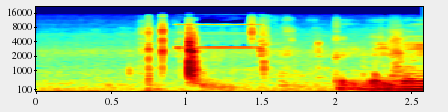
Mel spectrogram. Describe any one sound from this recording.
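A multimeter gives a short, high beep.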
